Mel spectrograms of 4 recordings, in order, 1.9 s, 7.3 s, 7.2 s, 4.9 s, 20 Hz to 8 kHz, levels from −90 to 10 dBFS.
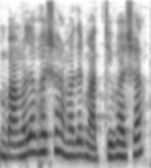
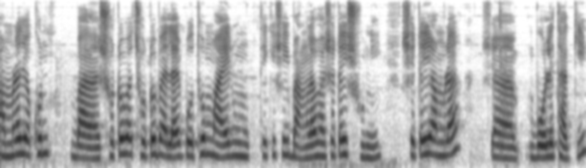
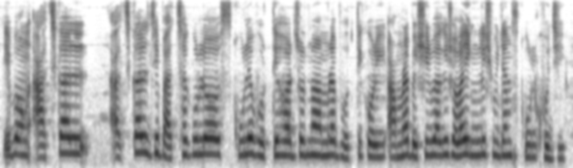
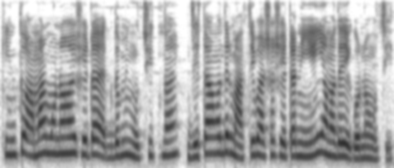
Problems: none marked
